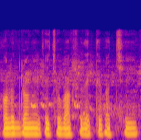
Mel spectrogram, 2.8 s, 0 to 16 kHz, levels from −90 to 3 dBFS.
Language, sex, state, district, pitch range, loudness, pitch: Bengali, male, West Bengal, Cooch Behar, 110-115 Hz, -15 LUFS, 115 Hz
